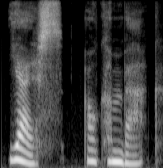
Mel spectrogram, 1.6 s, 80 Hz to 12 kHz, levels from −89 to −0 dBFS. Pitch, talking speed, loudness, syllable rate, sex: 205 Hz, 110 wpm, -19 LUFS, 3.2 syllables/s, female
